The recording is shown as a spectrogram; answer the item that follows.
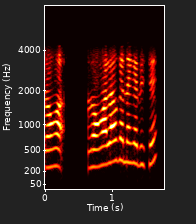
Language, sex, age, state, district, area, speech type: Assamese, female, 30-45, Assam, Kamrup Metropolitan, urban, conversation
